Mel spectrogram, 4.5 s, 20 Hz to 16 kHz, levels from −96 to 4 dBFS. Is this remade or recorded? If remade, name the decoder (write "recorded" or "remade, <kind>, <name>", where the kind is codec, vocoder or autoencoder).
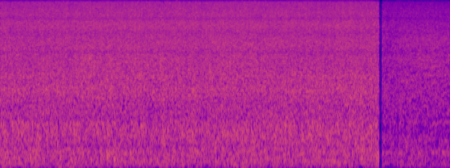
remade, vocoder, BigVGAN v2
